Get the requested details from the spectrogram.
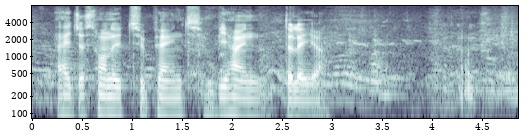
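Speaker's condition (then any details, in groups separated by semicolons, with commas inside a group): No condition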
